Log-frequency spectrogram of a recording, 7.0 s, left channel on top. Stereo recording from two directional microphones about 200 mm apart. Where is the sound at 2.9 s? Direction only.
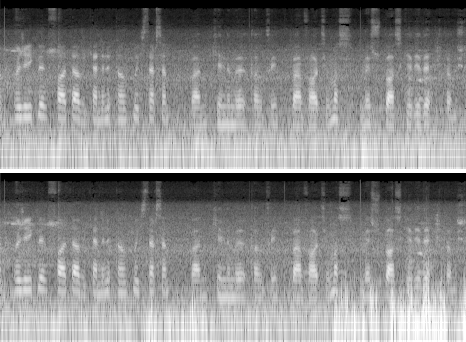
15° left (ahead or behind).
